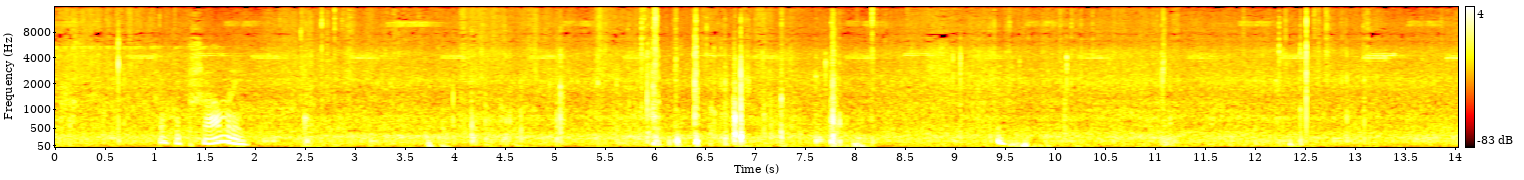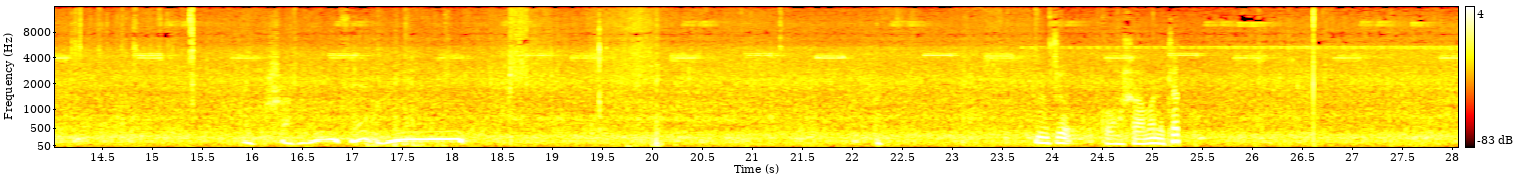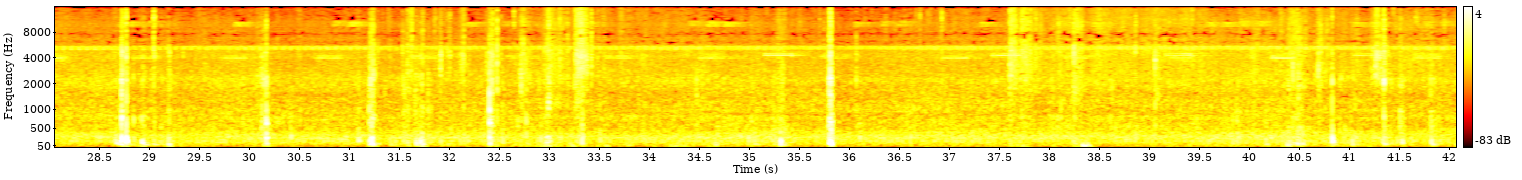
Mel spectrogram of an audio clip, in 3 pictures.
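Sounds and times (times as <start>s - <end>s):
pebbles and stems rustling: 0.0s - 17.9s, 28.6s - 36.3s, 36.9s - 42.0s
night insects trilling: 0.0s - 42.0s
steady hiss: 0.0s - 42.0s
faint high chirps: 0.6s - 10.7s, 11.3s - 19.6s, 20.2s - 26.2s.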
